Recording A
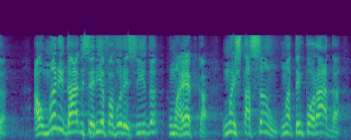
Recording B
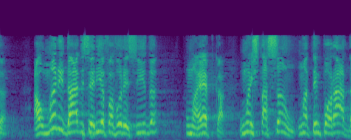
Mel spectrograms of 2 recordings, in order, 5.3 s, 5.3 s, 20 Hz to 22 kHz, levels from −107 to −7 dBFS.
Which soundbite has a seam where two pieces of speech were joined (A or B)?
A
